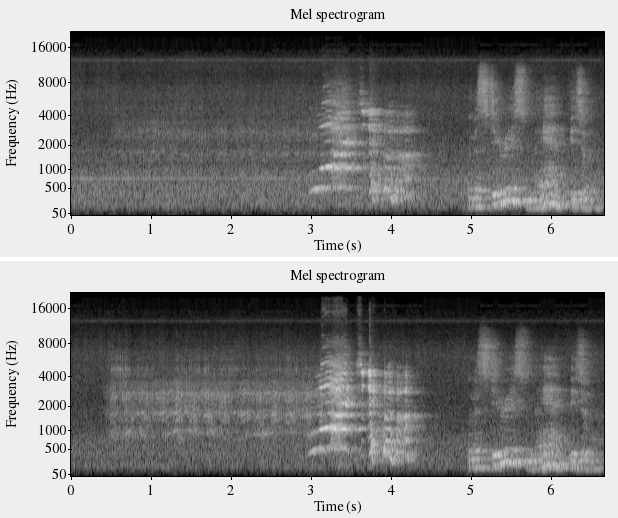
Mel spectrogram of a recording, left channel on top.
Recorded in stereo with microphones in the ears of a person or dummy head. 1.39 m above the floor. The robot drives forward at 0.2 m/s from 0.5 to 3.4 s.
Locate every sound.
3.0 s laughter: 30° right (ahead or behind), 0.6 m; by 4.3 s 35° right (ahead or behind), 0.5 m
5.0 s a man speaking: 40° left (ahead or behind), 1.1 m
